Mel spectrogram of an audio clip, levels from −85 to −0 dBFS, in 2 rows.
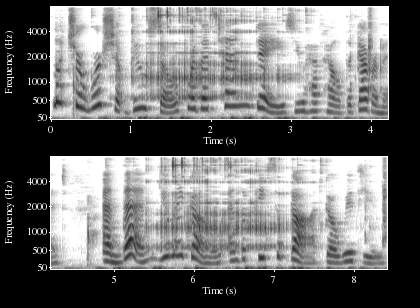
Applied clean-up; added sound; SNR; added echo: classical method log-MMSE.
